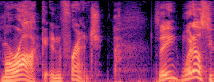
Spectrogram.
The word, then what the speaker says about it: Maroc: Uh, Golan's Shahibi says, Hey, just an FYI, Morocco is abbreviated MAR because it's known as Maroc, M A R O C, in French.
